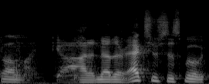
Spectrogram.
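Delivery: low, soft, weary mock groan; mock exasperation. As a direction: imitate a fed-up moviegoer under the breath. Acting out weary audience reaction to studio.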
